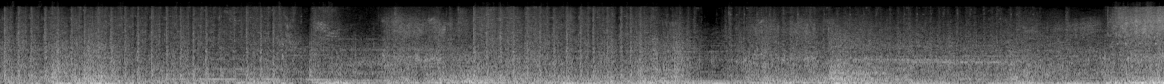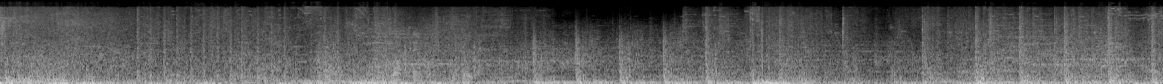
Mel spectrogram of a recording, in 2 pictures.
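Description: Rapid gunfire from a fast-firing weapon in the video game Destiny 2 rattles in dense bursts across the whole stretch, with loud game effects and voices talking in the background.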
